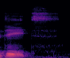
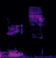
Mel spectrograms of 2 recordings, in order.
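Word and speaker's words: Deetz: of consent okay okay stop saying that it's it's it's deia Deets de Deets okay wrong Ryan you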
